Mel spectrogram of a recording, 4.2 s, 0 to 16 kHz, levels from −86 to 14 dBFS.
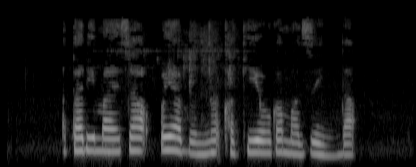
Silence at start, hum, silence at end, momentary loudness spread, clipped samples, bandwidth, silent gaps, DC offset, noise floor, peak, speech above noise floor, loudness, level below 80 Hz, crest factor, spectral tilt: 0.65 s; none; 0.6 s; 9 LU; under 0.1%; 11.5 kHz; none; under 0.1%; -73 dBFS; -18 dBFS; 39 dB; -34 LUFS; -88 dBFS; 18 dB; -5 dB/octave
